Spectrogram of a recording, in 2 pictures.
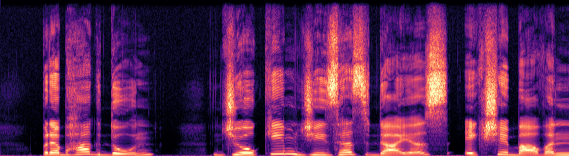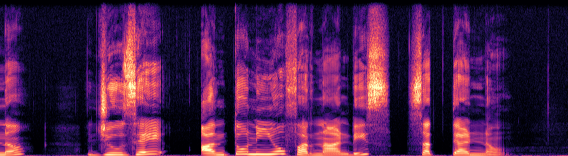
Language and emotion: Marathi, neutral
